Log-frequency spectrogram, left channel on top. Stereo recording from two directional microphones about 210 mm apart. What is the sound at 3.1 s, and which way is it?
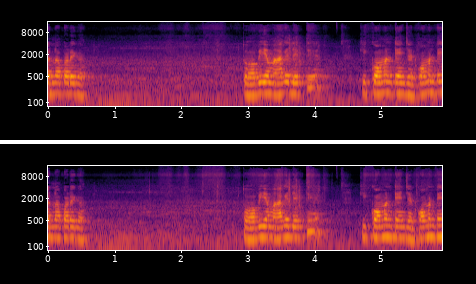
Speech, 40° right (ahead or behind).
